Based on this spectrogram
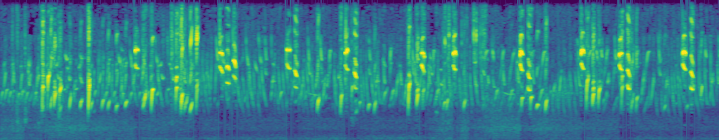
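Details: Goldfinch singing in a batba track intended to get goldfinches singing; lively high twitters, tinkling chirps and brief buzzy notes in quick uneven bursts, with a quiet hum in the background.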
